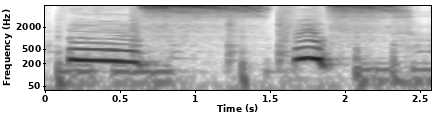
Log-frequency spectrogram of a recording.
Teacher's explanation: in the N, the air's going out my nose. And in the S, my air's going out the mouth, but it also has friction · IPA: /n/ /s/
